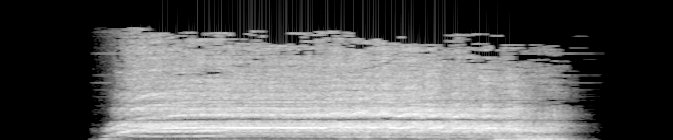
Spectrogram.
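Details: A horse whinnies in one sustained, quavering cry lasting about two and a half seconds. The cry is rich in harmonics and holds a steady pitch, then ends in a low, breathy rumble before abrupt silence.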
